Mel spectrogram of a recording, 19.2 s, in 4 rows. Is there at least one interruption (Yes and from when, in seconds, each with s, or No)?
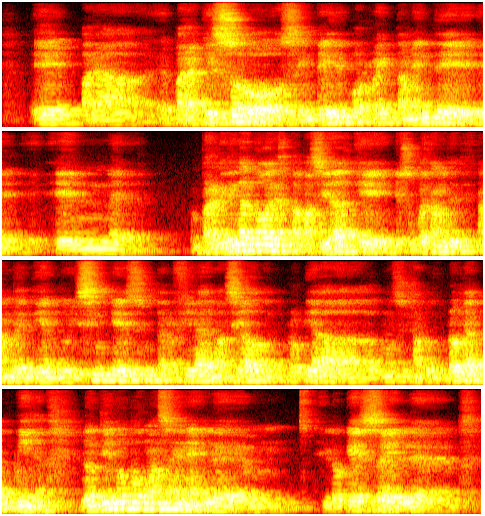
No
